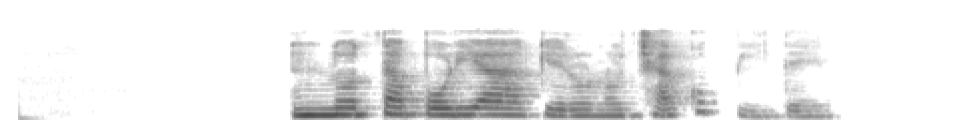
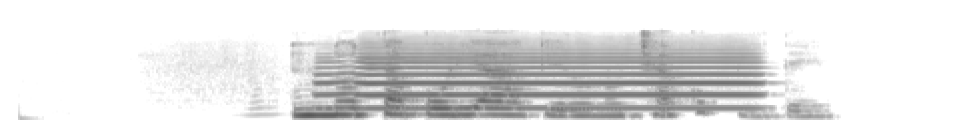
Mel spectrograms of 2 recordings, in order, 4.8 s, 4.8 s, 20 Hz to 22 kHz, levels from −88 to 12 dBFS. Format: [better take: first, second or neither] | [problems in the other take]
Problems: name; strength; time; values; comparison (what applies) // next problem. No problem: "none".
first | background sound (Trumpet); 4 dB above the speech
